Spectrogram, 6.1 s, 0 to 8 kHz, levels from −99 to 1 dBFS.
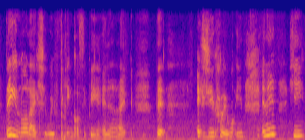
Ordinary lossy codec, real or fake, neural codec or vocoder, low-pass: none; real; none; 7.2 kHz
